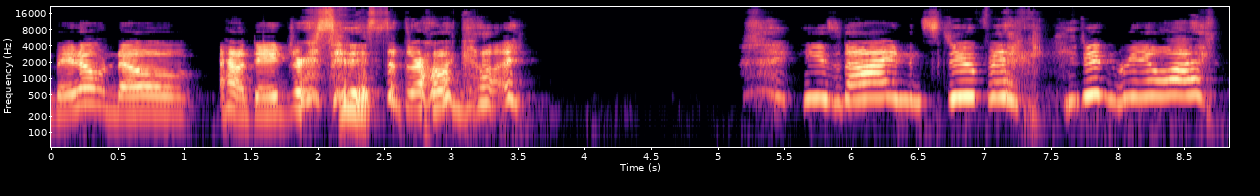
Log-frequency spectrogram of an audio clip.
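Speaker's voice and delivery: high, loud, helpless laughing protest; losing it laughing while explaining; cracking up. Real, not acted. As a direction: squeal it through laughter. Cracking up defending absurd story.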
